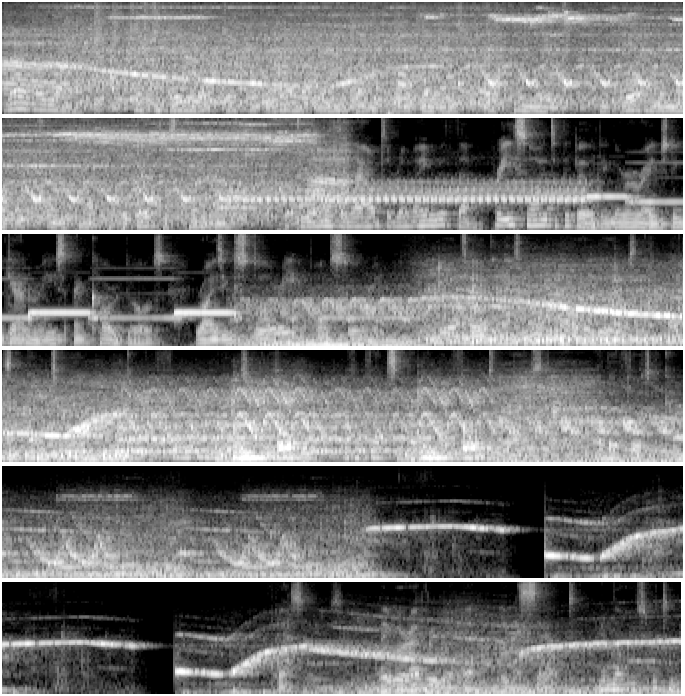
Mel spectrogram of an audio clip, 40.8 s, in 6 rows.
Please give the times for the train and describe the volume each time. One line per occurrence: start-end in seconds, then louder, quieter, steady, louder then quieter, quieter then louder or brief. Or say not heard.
0.0-10.3 steady.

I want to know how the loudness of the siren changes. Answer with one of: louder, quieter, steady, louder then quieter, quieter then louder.
louder then quieter.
